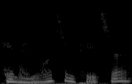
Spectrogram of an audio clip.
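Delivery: hushed whisper, under the breath. Retelling offering someone pizza at a cottage: retelling a whisper. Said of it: "I'll think I'm fucking whispering".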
